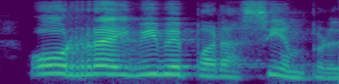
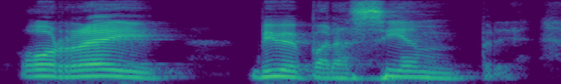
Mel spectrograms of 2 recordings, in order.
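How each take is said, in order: First: Respectful address. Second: "vive para siempre" drawn out very slowly, each word weighed; slow reverent address. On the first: Retold or imitated. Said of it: "No, no dijo así". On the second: Shown as a demonstration. Preacher savours Daniel's respectful words to the king, slowly. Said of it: "cuando va ahí".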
